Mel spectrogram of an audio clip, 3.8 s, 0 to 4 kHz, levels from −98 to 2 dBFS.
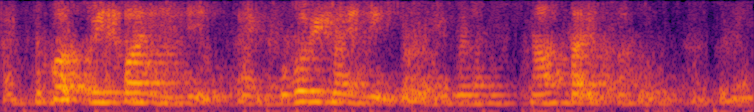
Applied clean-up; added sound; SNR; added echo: neural separator model SepFormer DNS4.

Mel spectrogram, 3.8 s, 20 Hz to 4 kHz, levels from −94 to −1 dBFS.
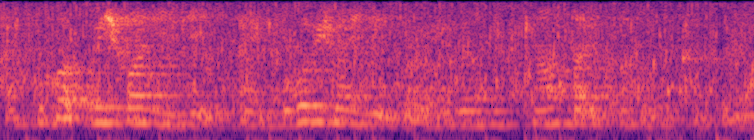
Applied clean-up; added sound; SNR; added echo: none; Stream; 6 dB; reverberation time 1.0 s.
